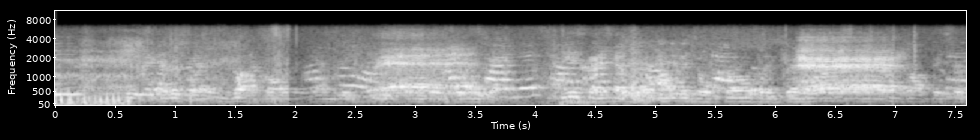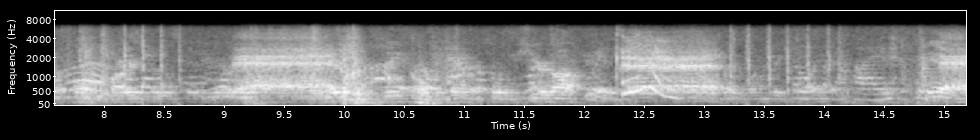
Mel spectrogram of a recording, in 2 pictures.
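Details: A baby alpaca (cria) at a breeding farm gives short, reedy squeaks like a high-note kazoo in repeated bursts while people talk nearby.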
